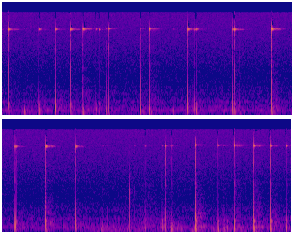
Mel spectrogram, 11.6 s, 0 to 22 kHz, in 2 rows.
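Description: A glass object is tapped, hard and soft, close to the microphone in 28 irregularly spaced taps over about 12 seconds. Each tap is a bright, glassy clink with a thin high ring that dies away almost at once. Louder taps alternate with softer ones over a quiet, low background hum.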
